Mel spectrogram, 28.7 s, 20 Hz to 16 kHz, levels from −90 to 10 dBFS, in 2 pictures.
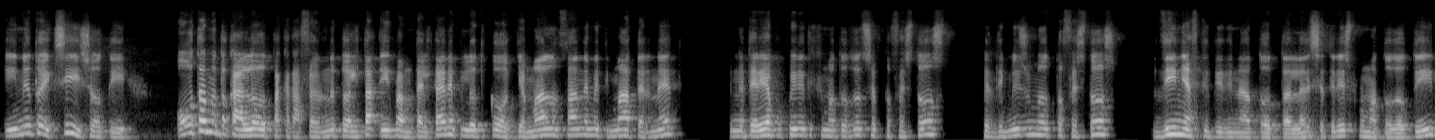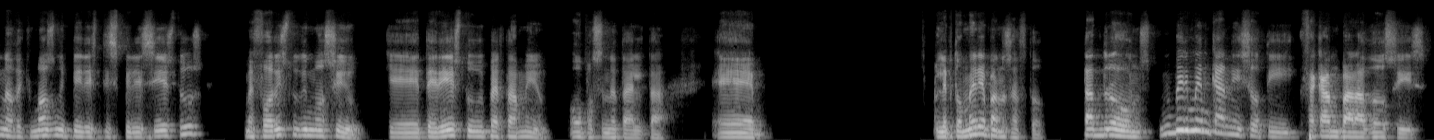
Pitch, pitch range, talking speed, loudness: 135 Hz, 115-155 Hz, 160 wpm, -23 LUFS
